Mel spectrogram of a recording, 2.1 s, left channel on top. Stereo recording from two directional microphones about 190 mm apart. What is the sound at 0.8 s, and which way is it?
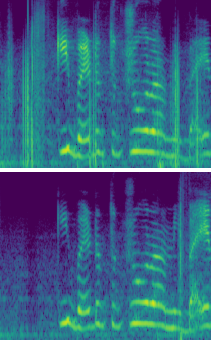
Speech, centre (ahead or behind).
